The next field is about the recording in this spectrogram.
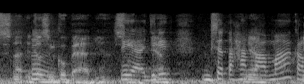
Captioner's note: non-english speech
